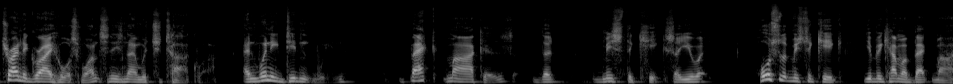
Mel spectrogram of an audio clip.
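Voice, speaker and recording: With an Australian accent, the speaker talks at a moderate pace with lively intonation in a very clean recording with a silent background and a dry, close sound with no echo. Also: man. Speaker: horse trainer. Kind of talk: radio sports panel chat.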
